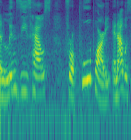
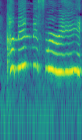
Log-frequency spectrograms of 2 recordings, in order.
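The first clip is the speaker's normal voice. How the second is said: put-on very high, loud childlike calling; little kid voices; 7 dB louder, slower than usual. Toddlers calling their counselor into the pool, childlike. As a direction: chirp like small kids in the pool.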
